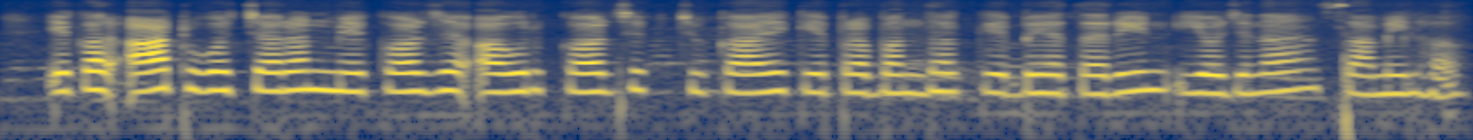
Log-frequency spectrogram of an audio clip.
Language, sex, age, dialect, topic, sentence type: Bhojpuri, female, 18-24, Southern / Standard, banking, statement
